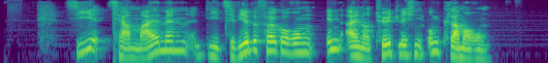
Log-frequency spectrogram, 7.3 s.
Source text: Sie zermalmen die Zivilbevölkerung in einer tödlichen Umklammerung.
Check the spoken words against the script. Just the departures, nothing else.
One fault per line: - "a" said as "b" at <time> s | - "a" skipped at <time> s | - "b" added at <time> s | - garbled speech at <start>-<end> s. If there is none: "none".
none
